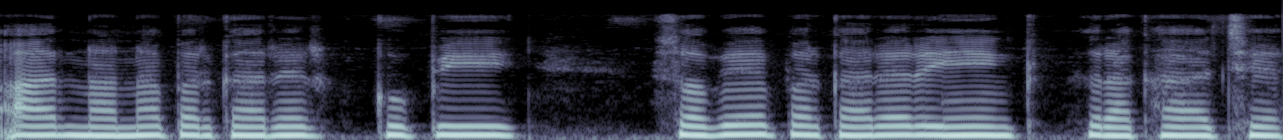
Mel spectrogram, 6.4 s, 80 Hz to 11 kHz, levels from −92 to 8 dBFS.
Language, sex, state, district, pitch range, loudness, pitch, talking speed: Bengali, female, Jharkhand, Jamtara, 190-205 Hz, -14 LUFS, 200 Hz, 75 wpm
